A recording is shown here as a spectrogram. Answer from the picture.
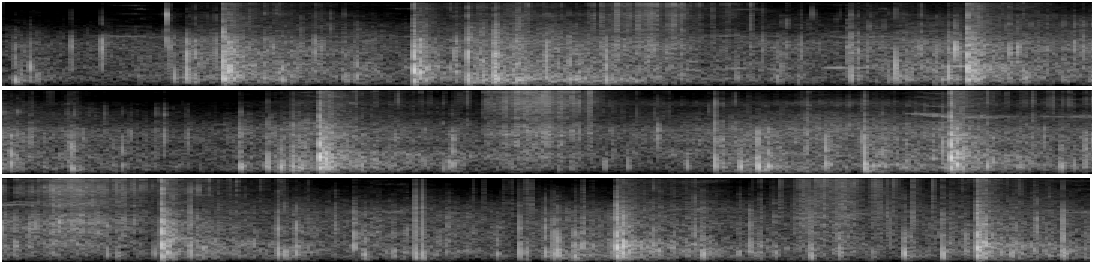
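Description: Fireworks and firecrackers going off all around: an irregular run of sharp bangs and pops, about two a second and some much louder than others, over a steady background of fainter bursts.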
